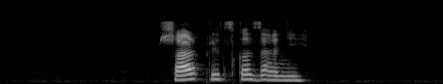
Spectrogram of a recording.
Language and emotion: Russian, neutral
